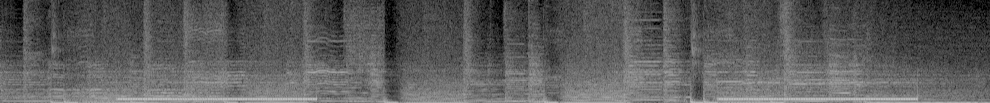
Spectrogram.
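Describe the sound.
Telephone line tones after the phone is unplugged: two long, steady low tones of about two seconds each, heard over a loud, busy, rhythmic background.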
